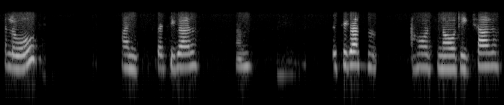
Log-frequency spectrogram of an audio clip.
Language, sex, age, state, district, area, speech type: Punjabi, female, 30-45, Punjab, Gurdaspur, urban, conversation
